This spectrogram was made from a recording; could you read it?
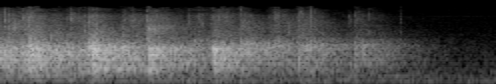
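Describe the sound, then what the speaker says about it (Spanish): Brief audience applause at a thirtieth-anniversary event, a soft wash of clapping that swells briefly and then tapers off to silence within a couple of seconds. "Un aplauso para Margarita."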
